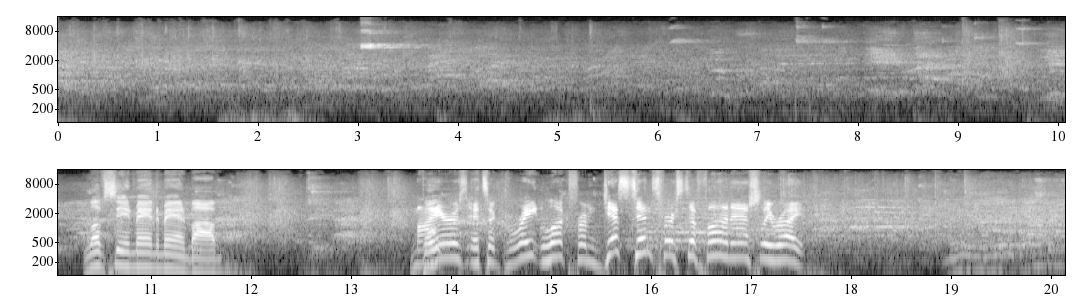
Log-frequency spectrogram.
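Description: A large crowd murmurs in an echoing gym.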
